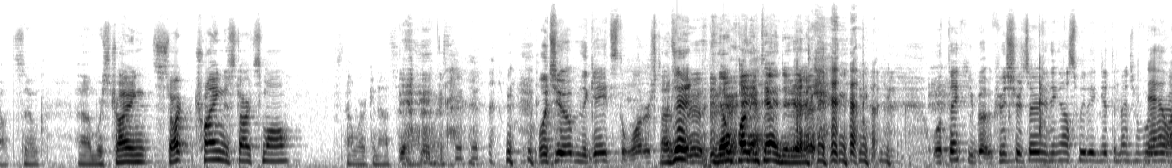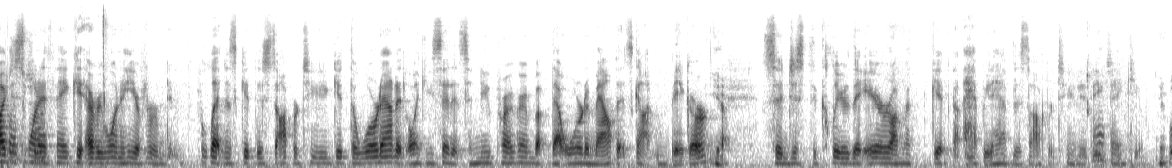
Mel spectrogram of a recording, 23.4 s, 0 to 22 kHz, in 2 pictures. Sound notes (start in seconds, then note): 4.0 chuckling; 7.0 chuckling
